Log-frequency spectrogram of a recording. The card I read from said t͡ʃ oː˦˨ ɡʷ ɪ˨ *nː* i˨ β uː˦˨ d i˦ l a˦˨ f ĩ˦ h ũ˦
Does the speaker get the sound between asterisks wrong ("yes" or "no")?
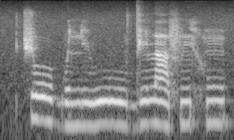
yes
